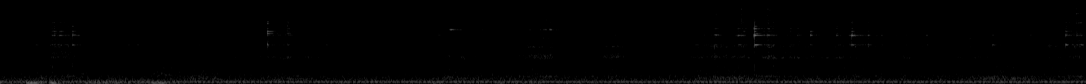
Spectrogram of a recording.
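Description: A large clear glass mason jar partly filled with small pink plastic confetti is tilted back and forth and shaken in both hands. The confetti slides and rattles against the glass in soft, hissy rustles, broken by sharp, bright clinks. A steady low hum sits underneath throughout.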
